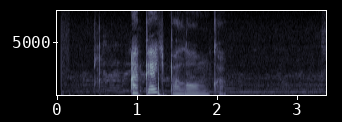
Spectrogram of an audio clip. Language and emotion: Russian, sad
